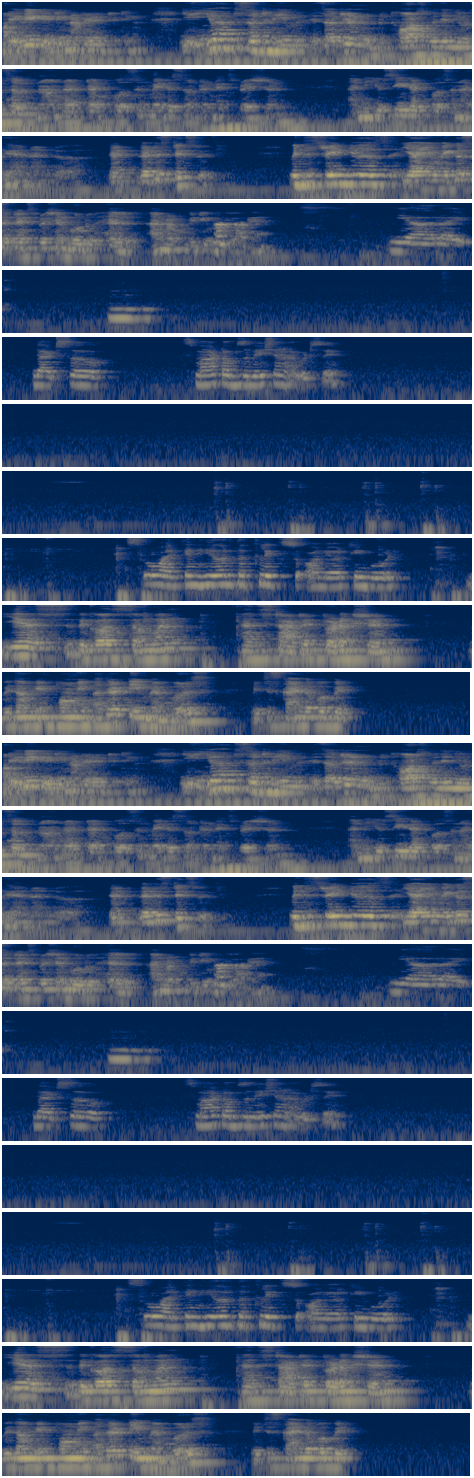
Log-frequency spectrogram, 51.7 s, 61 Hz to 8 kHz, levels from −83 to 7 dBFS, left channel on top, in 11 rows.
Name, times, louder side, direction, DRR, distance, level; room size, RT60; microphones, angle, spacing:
voice 1, 0.0-7.7 8.2-11.7 12.3-16.4 42.2-46.4 47.0-50.4, right 1 dB, 10° left, 1.0 m, -29 dB
voice 2, 16.2-16.7 17.1-17.2 17.9-18.8 19.8-20.3 23.8-24.5 25.3-26.9 38.9-41.6, left 3 dB, 55° left, 0.5 m, -33 dB
3.2 x 2.5 x 2.7 m
head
